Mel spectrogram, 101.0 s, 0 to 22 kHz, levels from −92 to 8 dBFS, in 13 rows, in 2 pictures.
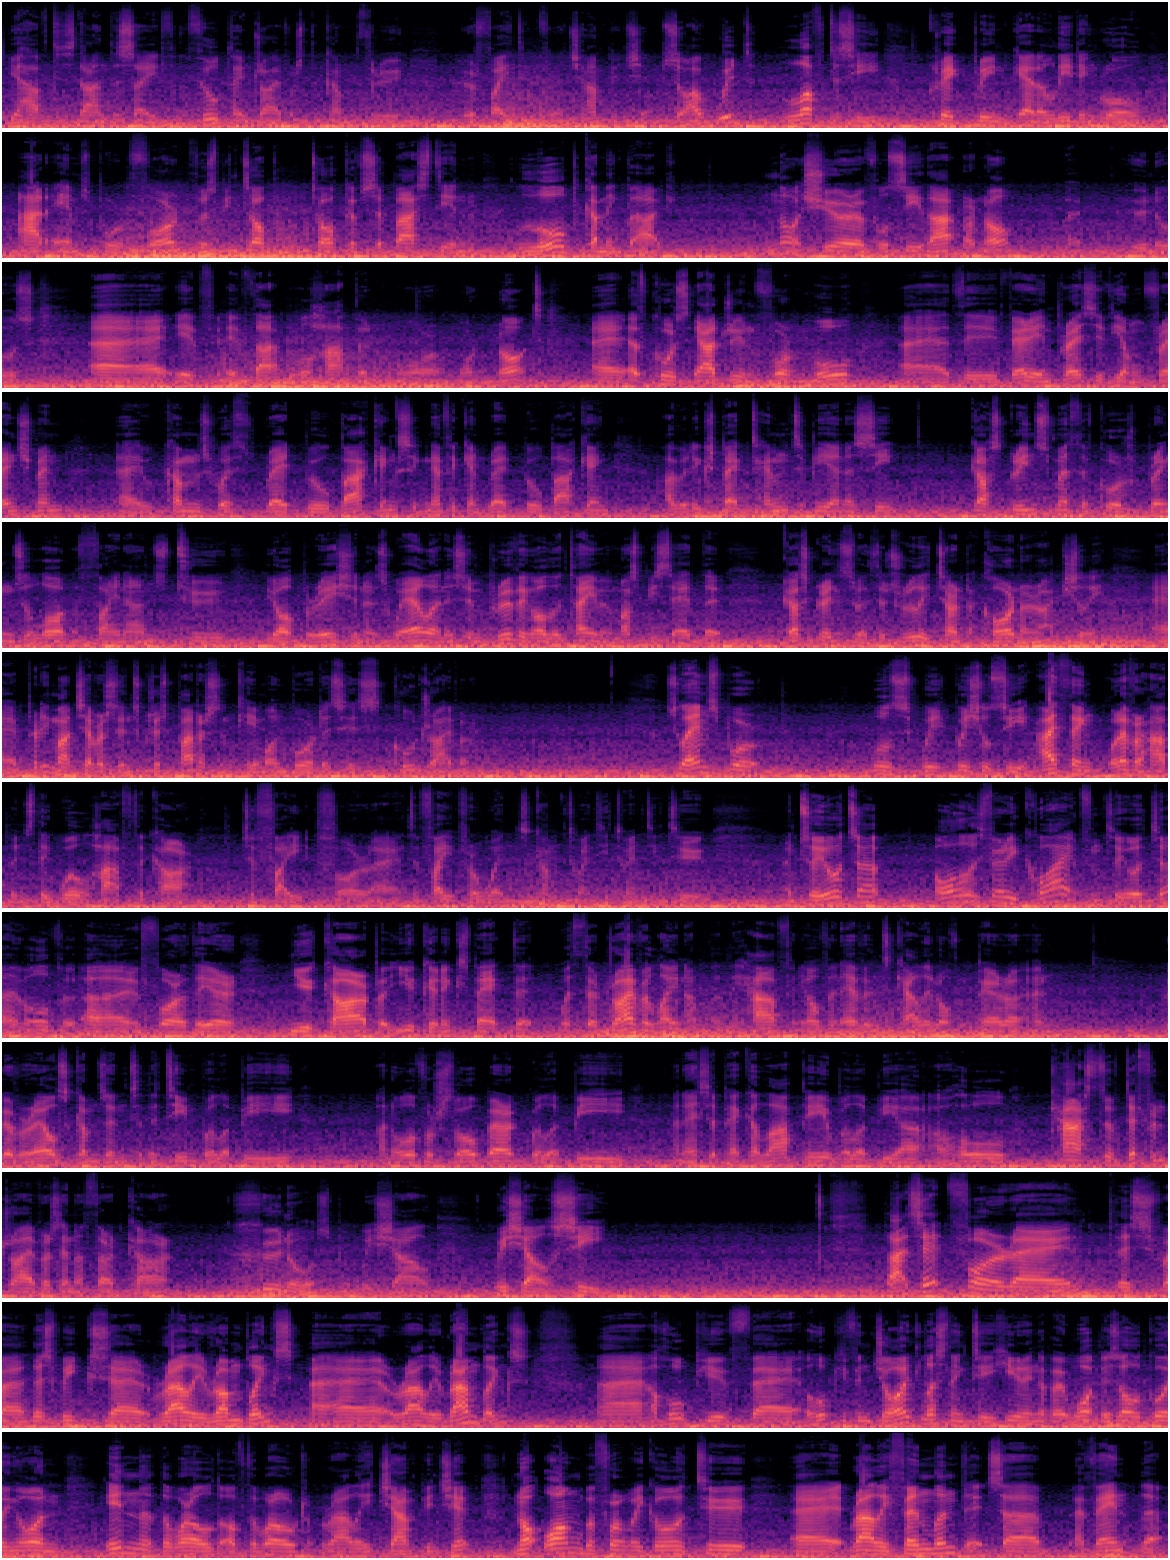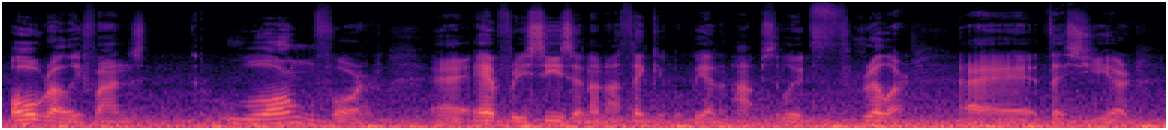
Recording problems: wind noise on the microphone; occasional gusts; 15 dB below the speech

